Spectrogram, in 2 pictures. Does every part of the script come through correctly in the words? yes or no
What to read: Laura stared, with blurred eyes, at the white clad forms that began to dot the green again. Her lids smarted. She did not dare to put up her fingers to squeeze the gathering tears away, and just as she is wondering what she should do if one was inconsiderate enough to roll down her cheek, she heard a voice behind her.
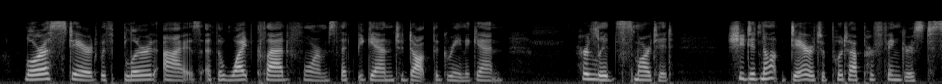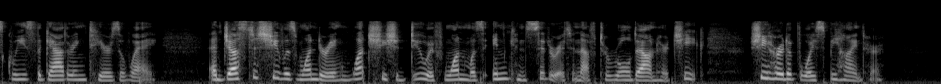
no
